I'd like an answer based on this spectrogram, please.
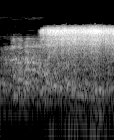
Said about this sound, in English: Von Zell, are you hissing me? No, Mr. Crane. It's just that I think the coffee table sprung a leak or something.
